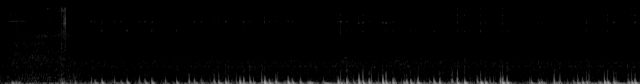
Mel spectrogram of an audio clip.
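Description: A medium clear glass jar is held in both hands and tapped or scratched on its sides with long black nails. A steady run of quick, dull, low-pitched taps is heard, each one short with almost no ring and faint bright ticks above.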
